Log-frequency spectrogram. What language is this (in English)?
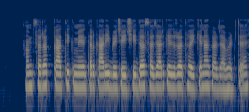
Maithili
